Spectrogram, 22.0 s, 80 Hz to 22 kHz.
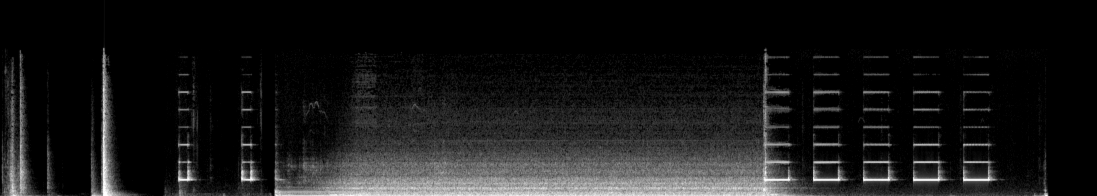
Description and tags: KitchenEquipment Microwave Mono 16bit
messing with the microwave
